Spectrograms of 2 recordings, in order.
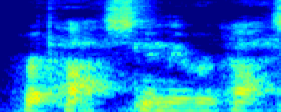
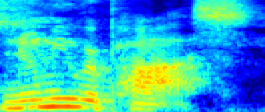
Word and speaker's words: Noomi Rapace: I'm going to continue mispronouncing it. How do you say it? Noomi Rapace. Noomi Rapace.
